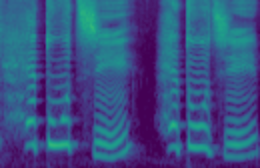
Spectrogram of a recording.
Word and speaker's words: 해돋이: If there is a 디귿 in 받침 position and 이 is coming next, the pronunciation become 지, as in 지. Again, we pronounce it like 해돋이, but however, we spell like this.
